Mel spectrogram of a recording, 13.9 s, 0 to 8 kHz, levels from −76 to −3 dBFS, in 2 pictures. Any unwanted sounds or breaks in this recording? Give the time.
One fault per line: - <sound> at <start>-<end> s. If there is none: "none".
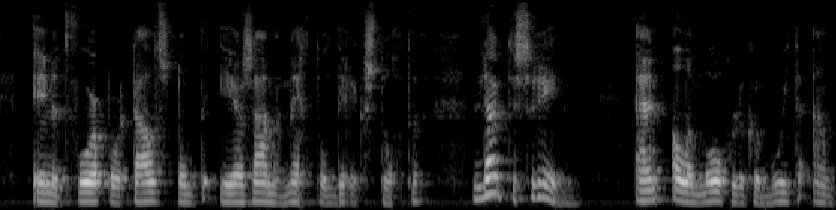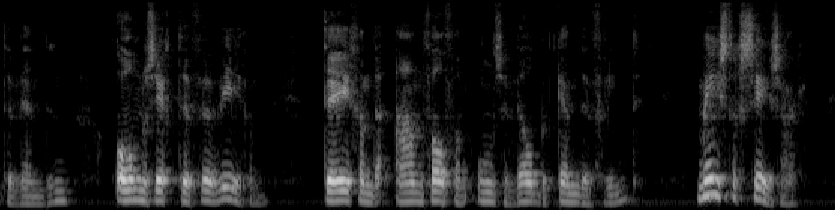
none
